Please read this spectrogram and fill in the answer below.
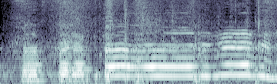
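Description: A woman's voice singing one long held note, starting about a second in, after a few short voice sounds.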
